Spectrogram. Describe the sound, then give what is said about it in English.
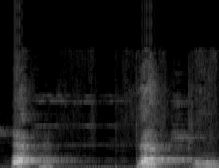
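A male pet dog barks twice, loud, with a pause of about a second between the sharp, harmonic barks and no talking over them. “That's my dog.”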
